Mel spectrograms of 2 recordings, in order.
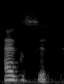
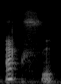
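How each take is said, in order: First: Exit said with a voiced gz, egzit. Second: Exit said with a sharp ks, breathy. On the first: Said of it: "그즈로 발음을 하죠". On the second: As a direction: exit as eksit, hissed ks. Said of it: "크스로 발음하는 경우도 있습니다". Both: Shown as a demonstration.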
